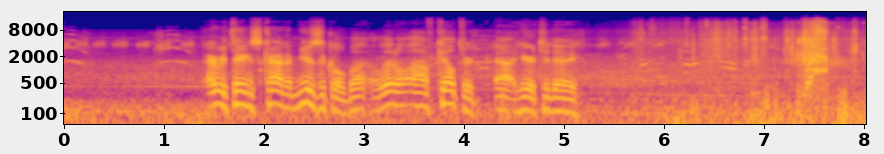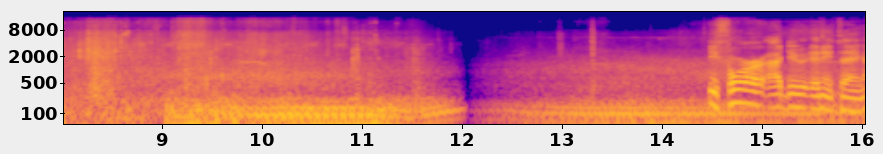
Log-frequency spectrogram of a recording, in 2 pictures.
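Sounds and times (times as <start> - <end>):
bag rustling: 5.7 - 9.6
backpack zipper: 7.2 - 8.7
low rumble: 9.0 - 15.6.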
